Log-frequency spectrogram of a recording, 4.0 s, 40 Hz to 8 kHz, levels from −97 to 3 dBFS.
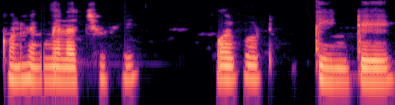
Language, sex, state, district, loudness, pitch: Bengali, male, West Bengal, Kolkata, -20 LUFS, 145 Hz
